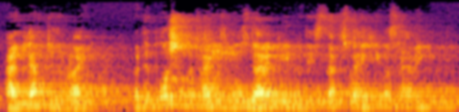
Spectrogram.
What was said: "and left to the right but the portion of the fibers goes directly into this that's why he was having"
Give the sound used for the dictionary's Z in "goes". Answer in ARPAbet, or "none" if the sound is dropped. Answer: S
